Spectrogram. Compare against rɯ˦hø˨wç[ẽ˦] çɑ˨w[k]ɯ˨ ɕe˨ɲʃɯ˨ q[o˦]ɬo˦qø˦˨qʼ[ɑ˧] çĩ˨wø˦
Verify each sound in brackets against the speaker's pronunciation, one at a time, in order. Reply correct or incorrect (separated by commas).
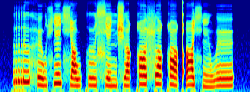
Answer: correct, correct, correct, incorrect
